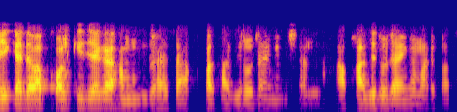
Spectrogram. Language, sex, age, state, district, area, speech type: Urdu, male, 30-45, Bihar, Gaya, urban, conversation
